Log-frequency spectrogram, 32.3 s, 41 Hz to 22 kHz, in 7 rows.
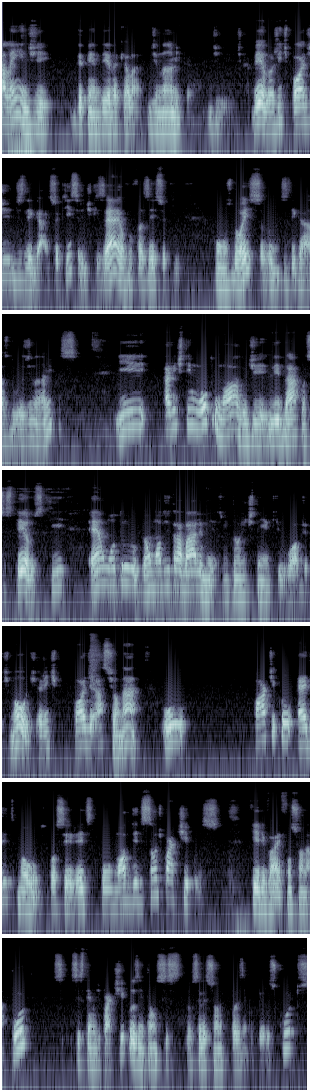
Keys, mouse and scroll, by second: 1.8 click, 5.2 click, 6.9 middle click, 7.8 click, 8.7 click, 9.9-10.9 ctrl+middle drag, 18.3 click, 24.0 click, 27.0 click, 27.7 click, 28.4 click, 28.8 click, 29.2 click, 30.4 click.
